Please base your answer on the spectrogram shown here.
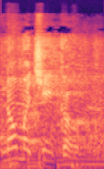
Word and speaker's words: Lomachenko: I think you said his name wrong. It's Lomachenko, because he doesn't want to fight me.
